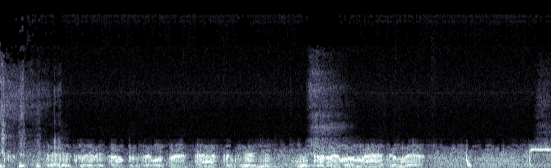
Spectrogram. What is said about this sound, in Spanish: nos está poniendo el sonido, Andrés, de como de cuando llegaron a la Luna, no es una interferencia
